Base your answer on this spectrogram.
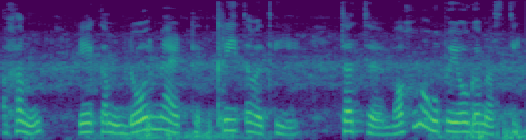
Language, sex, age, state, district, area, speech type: Sanskrit, female, 45-60, Tamil Nadu, Tiruchirappalli, urban, spontaneous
